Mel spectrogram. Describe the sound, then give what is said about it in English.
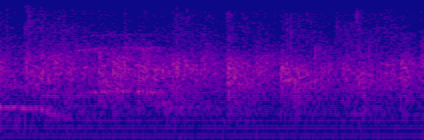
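An audience breaks into steady, dense applause celebrating the news of an expected child, many hands clapping together in a continuous wash of sound that holds at an even loudness throughout. “We should be clapping about that, right?”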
